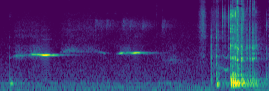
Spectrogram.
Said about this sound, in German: Das hat gerade jemand im Flur gepfiffen. Und das ist super strange. Und es hat auch jemand geantwortet. Oder derjenige hat nochmal gepfiffen.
